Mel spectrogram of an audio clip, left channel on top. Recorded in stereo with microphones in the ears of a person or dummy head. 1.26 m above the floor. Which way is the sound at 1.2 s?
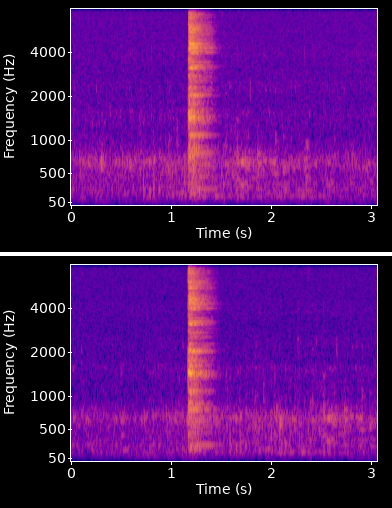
65° right (ahead or behind).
